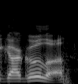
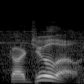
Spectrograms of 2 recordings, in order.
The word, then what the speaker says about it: Gargiulo: Lions will be Joey Gargula. And that ball is a short kick. It'll take a Lion bounce inside the 30 down to the 28-yard line. Should I pronounce that? Gargiulo is how you pronounce that.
